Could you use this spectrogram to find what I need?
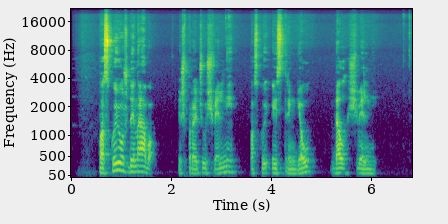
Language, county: Lithuanian, Šiauliai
